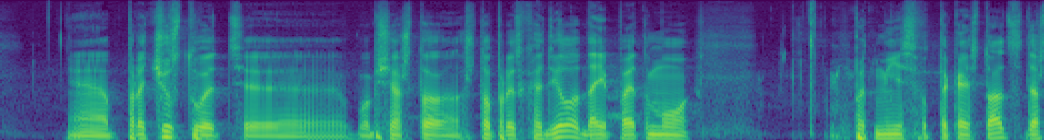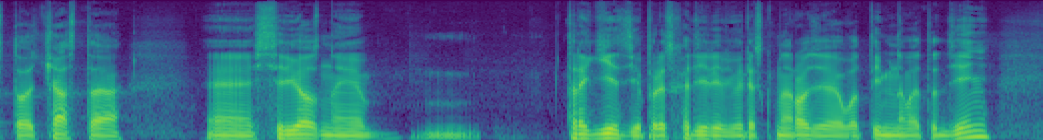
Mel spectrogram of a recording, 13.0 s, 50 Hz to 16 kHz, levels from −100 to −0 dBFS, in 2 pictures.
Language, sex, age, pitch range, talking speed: Russian, male, 20-39, 90-110 Hz, 130 wpm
